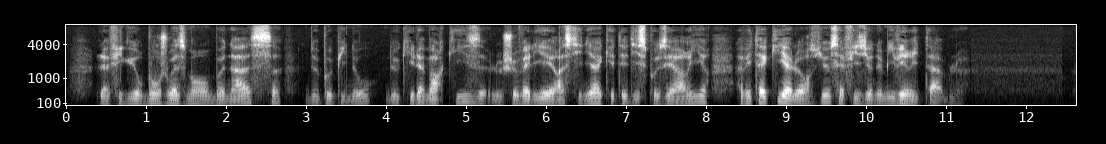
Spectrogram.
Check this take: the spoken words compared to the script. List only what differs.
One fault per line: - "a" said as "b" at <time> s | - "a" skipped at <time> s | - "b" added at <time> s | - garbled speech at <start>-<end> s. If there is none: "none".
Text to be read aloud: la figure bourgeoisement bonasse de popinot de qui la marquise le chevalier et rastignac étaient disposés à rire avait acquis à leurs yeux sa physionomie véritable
none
